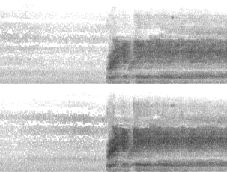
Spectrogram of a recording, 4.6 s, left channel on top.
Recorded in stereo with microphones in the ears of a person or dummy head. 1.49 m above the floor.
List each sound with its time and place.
2.1 s a scream: 70° right (ahead or behind), 0.6 m; by 4.6 s 20° right (ahead or behind), 1.1 m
